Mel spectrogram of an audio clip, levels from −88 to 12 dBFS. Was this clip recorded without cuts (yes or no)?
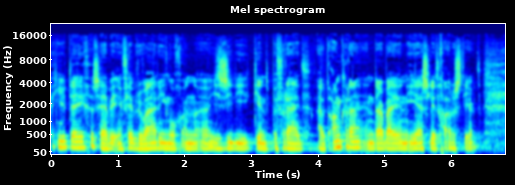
yes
